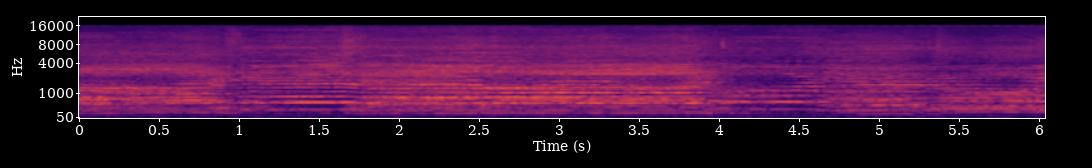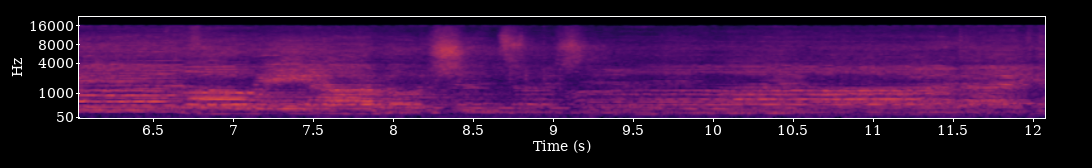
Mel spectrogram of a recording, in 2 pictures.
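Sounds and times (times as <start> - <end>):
men's chorus singing in harmony: 0.0 - 12.0.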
